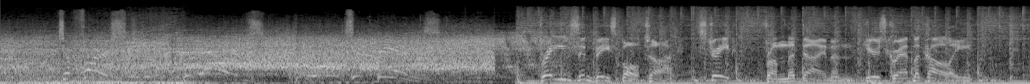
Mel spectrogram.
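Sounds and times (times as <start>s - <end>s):
huge stadium crowd cheering a championship win: 0.0s - 5.7s
speech: 5.5s - 10.0s.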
